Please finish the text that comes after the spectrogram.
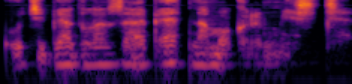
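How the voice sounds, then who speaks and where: A dark alien lord murmurs in a low, hushed voice that is tender and teasing, as a woman reader puts him on. The storybook voice is close and dry, with no room sound. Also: moderate pace, slightly rough, no room sound.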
